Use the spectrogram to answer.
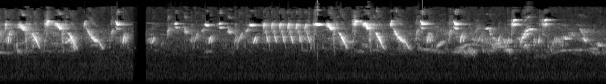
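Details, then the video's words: European goldfinch song, used for mating and for teaching goldfinches to sing: a continuous tumbling twitter of slurred, tinkling high notes with a brief buzzy rattle near the middle. "مجموعة اصوات لطائر الحسون ل التزاوج و تعليم الحسون التغريد"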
